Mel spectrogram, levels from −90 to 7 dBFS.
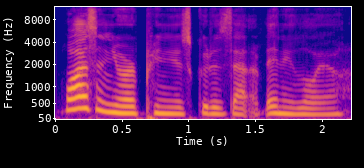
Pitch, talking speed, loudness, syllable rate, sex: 210 Hz, 295 wpm, -18 LUFS, 7.2 syllables/s, female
